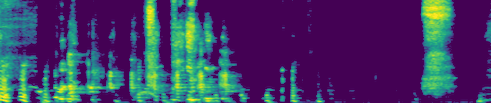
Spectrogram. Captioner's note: laughter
